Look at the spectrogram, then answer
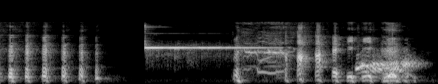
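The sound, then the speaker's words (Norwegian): A notification chime from a PC rings out as a steady, bright tone lasting about a second, sandwiched between rapid bursts of laughter that pick up again as it fades. “Må skru av lyden. Ja, men jeg har skrudd av på telefonen, men jeg kommer inn på PC nå”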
